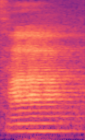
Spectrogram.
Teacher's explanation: এই হরফটি জিহ্বার আগা সামনের উপরে দুই দাঁতের আগার সঙ্গে লাগিয়ে উচ্চারিত হবে।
